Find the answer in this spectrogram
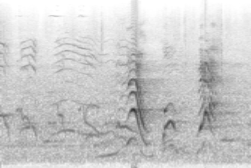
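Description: Four-week-old German Shorthaired Pointer puppies whine and yip in thin, high voices that slide up and down in pitch. Several short, louder yelps break through the steady background of overlapping whimpers.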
